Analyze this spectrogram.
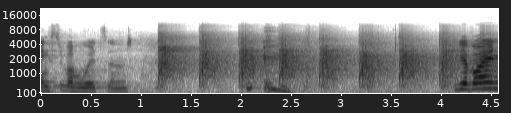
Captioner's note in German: Beifall bei der FDP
